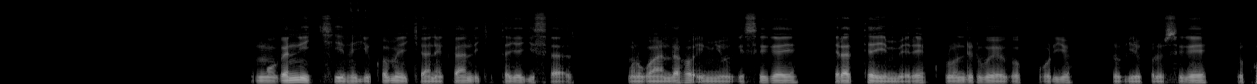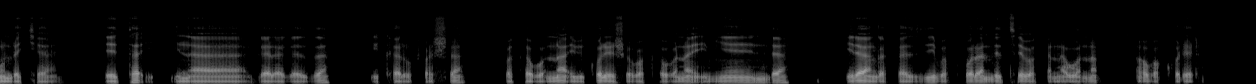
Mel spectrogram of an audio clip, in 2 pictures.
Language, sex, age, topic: Kinyarwanda, male, 25-35, education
